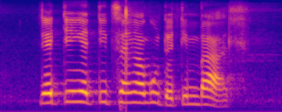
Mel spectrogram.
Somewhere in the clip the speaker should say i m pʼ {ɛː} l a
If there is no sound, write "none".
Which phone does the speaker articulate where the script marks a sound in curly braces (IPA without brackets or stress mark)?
aː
